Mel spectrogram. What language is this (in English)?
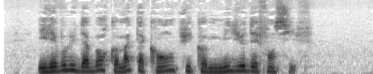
French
